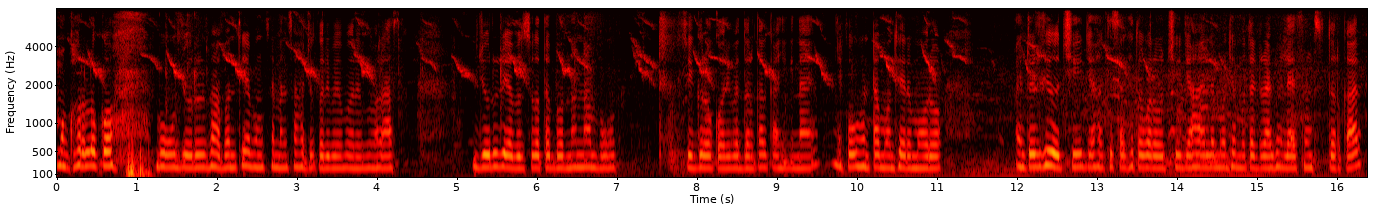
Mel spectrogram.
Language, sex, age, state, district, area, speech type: Odia, female, 30-45, Odisha, Koraput, urban, spontaneous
